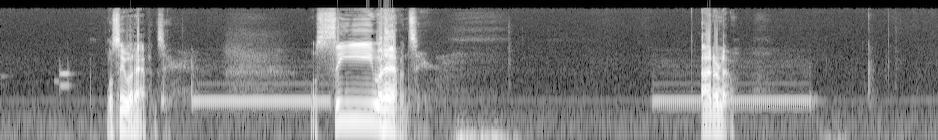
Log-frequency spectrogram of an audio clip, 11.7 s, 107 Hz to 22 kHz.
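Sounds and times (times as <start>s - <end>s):
speech: 1.3s - 2.3s, 3.9s - 5.4s, 8.8s - 9.3s
steady telephone tone: 2.4s - 4.0s, 8.2s - 10.2s.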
